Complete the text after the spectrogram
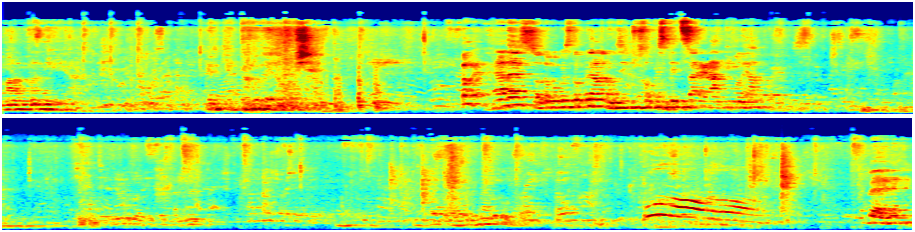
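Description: A man speaks with animation into a microphone over a loudspeaker, in an echoing stone room.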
